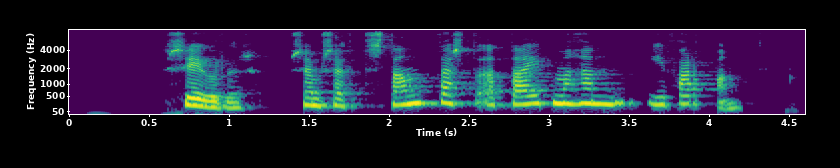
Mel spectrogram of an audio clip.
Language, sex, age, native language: Icelandic, female, 40-49, Icelandic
